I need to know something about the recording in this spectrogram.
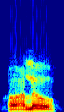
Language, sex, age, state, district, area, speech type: Odia, male, 45-60, Odisha, Nayagarh, rural, conversation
